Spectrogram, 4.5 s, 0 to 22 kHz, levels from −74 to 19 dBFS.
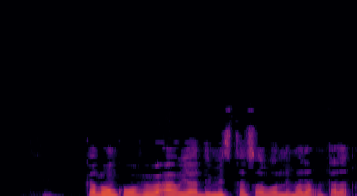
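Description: Speech that sounds dull throughout, with nothing above 10.5 kHz and two layers of codec artefacts, likely from transcoding between lossy codecs, a low-rate WMA encode re-encoded to Opus.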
